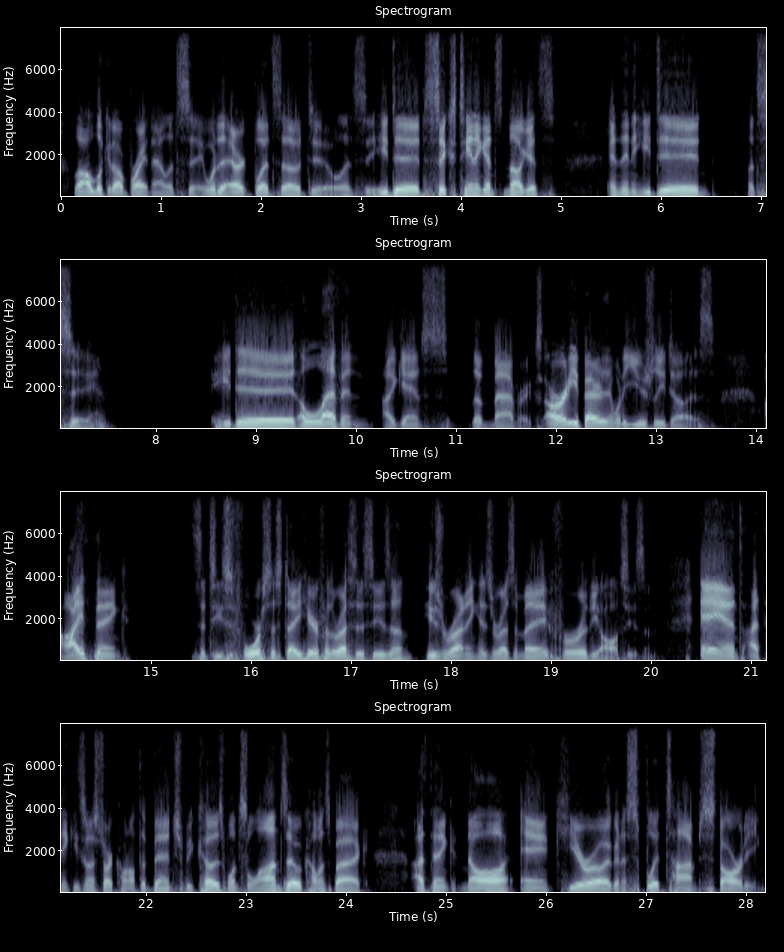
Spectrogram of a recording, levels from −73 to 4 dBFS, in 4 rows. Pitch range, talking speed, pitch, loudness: 115-130 Hz, 190 wpm, 120 Hz, -21 LUFS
